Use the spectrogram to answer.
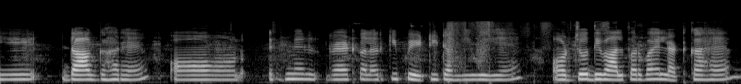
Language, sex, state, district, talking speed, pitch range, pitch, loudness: Hindi, female, Chhattisgarh, Bilaspur, 170 wpm, 220-235 Hz, 225 Hz, -21 LUFS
